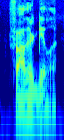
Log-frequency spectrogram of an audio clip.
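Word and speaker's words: Fothergilla: yeah okay well love this plant yeah uh father Gilla don't don't listen to me it's not Daddy but father f o t h r pronounced father father Gilla uh not native that's fun yeah yeah that's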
